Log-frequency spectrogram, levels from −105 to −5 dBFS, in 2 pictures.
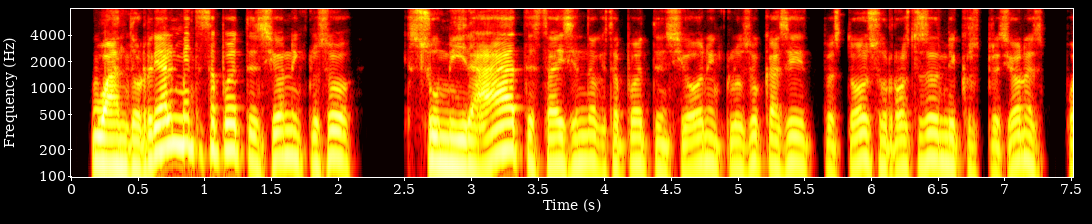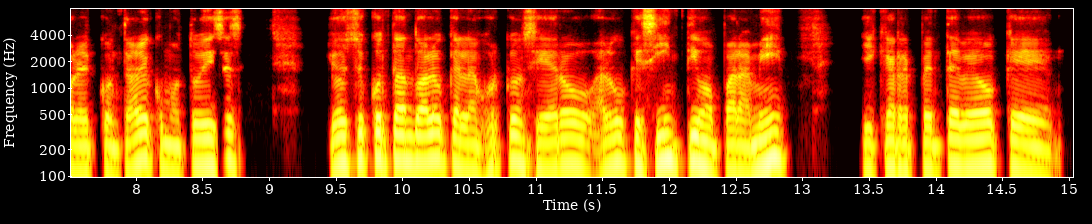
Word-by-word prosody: Cuando 135 -3 +6
realmente 210 - +6
está 200 +2 +1
poniéndote 185 -5 +2
atención, 155 +5 +1
incluso, 145 -1 0 0.4
su 145 - +4
mirada 135 +9 +5
te 140 - -2
está 135 - -1
diciendo 135 +2 0
que - - -9
está 125 +3 -6
poniendo 135 +2 -3
atención, 120 +3 -3
incluso, 125 +2 -5
casi, 135 0 -3
pues, 115 -3 -8
todo 140 +4 -1
su 130 -3 -3
rostro, 125 +3 -4
esas 150 0 +1
micro 130 -4 -3
expresiones. 120 +7 -5
Por 115 -1 -6
el 110 0 -5
contrario, 120 +7 -3
como 115 -4 -6
tú 130 +5 -4
dices, 130 +2 -1 0.6
yo 130 +3 -1
estoy 145 +2 -1
contando 145 -1 +1
algo 150 0 +1
que 135 - -4
a - - -3
lo 120 - -3
mejor 115 +3 -8
considero 125 -3 -2
algo 130 +6 -3
que 135 - -2
es 125 - +4
íntimo 140 -5 +1
para 115 -2 -4
mí, 140 +6 +1 0.5
y 115 -1 -7
que 125 +3 -4
de - - -2
repente 115 +2 -3
veo 130 0 0
que, 110 -7 -3
130 Hz, 205 wpm, -21 LUFS, 120-145 Hz, 0.6 s, Cuando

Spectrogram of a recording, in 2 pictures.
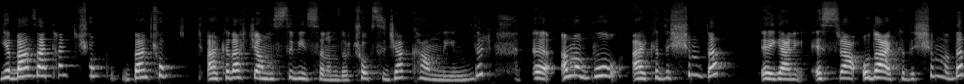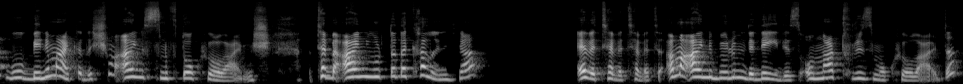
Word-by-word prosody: Ya, 330 +3 +2
ben 370 +2 +8
zaten 405 +2 +3
çok 395 -1 -7
ben 315 +7 +3
çok 400 +3 -4 0.3
arkadaş 305 +5 +3
canlısı 275 -1 0
bir - - -1
insanımdır. 235 -6 -5
Çok 275 +1 -3
sıcak 285 +4 -3
kanlıyımdır. 215 - -4 0.5
Iıı, 290 +7 +5
ama 360 -3 +2
bu 390 0 +1
arkadaşım 285 - 0
da, - - +6 0.5
eee, 265 - +6
yani, 245 -2 +4
Esra, 270 +1 +1
oda 300 +3 +6
arkadaşımla 270 - +2
da - - +6
bu 290 -4 -2
benim 290 +9 +2
arkadaşım 265 - -1
aynı 335 0 +3
sınıfta 285 -4 -4
okuyorlarmış. 220 -8 -5 0.4
Tabii 395 -1 +3
aynı 355 +2 +6
yurtta 355 +2 -2
da 380 0 +1
kalınca 290 - -2 1.1
Evet, 260 -4 +4
evet, 205 -4 -4
evet. 195 -4 -8
Ama 390 +6 +4
aynı 330 -6 +5
bölümde 290 -5 -1
değiliz. 210 -7 -3
Onlar 300 +5 -1
turizm 265 -5 -7
okuyorlardı. 195 -1 -7
280 Hz, 140 wpm, -23 LUFS, 250-340 Hz, 1.1 s, ben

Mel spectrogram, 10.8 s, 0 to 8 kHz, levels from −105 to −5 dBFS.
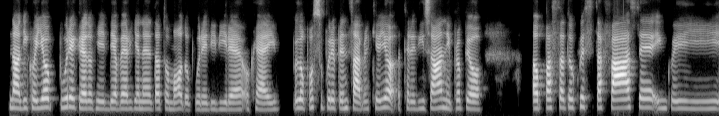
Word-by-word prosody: No 210 -1 +5
dico 210 +1 -7
io 225 +2 +1
pure 230 +1 +1
credo 195 -2 +2
che 190 -1 -7
di 190 - -6
avergliene 190 0 -3
dato 195 0 -6
modo 180 -1 -5
pure 175 -1 -6
di 180 +1 -11
dire: 175 0 -2
"Okay". 175 -2 -2 0.2
Lo 210 +1 -4
posso 225 +1 -1
pure 215 -1 -4
pensar 200 -2 +1
perché 200 +3 -11
io 225 +2 0
a - - -6
13 200 +1 -7
anni 205 -1 +4
proprio 190 -3 -4 0.7
ho 200 0 +1
passato 220 0 -2
questa 230 -2 -4
fase 220 +1 +8
in 205 -2 -2
cui 195 -1 -11
200 Hz, 165 wpm, -21 LUFS, 190-215 Hz, 0.7 s, fase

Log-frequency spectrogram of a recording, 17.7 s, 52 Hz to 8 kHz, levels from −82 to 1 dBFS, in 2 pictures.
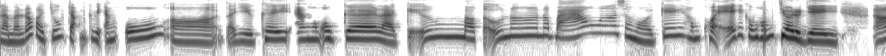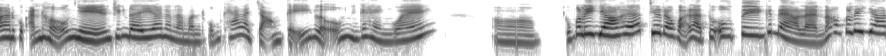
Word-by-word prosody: là 195 - 0
mình 185 0 -3
rất 325 - -1
là 310 - +1
chú 260 +6 -6
trọng 300 - -1
cái 240 - -10
việc 215 - -3
ăn 210 +3 -3
uống, 270 +9 0
ờ, - - -3 0.5
tại - - -6
vì 195 - -10
nhiều 185 -1 -3
khi 235 -1 0
ăn 230 +1 -1
hông 235 - -4
OK 245 +1 -3 0.3
là, 190 -4 +3
kiểu, 255 +4 -6 0.3
bao 240 -1 +1
tử 235 - -5
nó 320 +1 -3
nó 320 - -5
báo 315 +7 -2
á, 400 -1 -8
xong 300 -8 -3
rồi 195 -4 -5
cái 320 +2 -3
hổng 250 -3 -6
khỏe - - +1 0.2
cái 340 - -6
cũng 280 -3 -2
hổng 275 +4 -1
chơi 290 -5 +9
được 230 - +6
gì. 190 -3 +6 0.3
Đó, 250 - +4
nó 275 - +1
cũng 250 - -7
ảnh 250 - -1
hưởng 255 0 -2
nhiều 220 -8 +5
đến 245 - -2
chuyến 295 +3 -5
đi 275 -2 +2
á, 305 - 0
nên 285 -5 -4
là 210 - -6
mình 185 -2 -7
cũng 235 - -12
khá 285 +5 -6
là 335 - -2
chọn 200 -4 -5
kỹ 250 - -6
lưỡng 245 +1 -4
những 265 -4 -3
cái 300 - -4
hàng 200 -8 -6
quán 240 - -1 0.6
ờ. 185 -2 -10 0.5
Cũng 225 - -8
có 365 - +3
lý 370 0 +6
do 335 -3 +7
hết 375 +7 +3
chứ 425 0 +3
đâu 340 -5 +2
phải - - -1
là - - +3
tui 255 +4 -7
ưu 310 - -3
tiên 335 -3 +2
cái 445 - -4
nào 250 - +2
là 175 -2 +1
nó 170 - -4
hông 425 - -7
có 445 - -1
lý 475 - +3
do 390 -3 +2
265 Hz, 275 wpm, -23 LUFS, 225-320 Hz, 0.6 s, chơi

